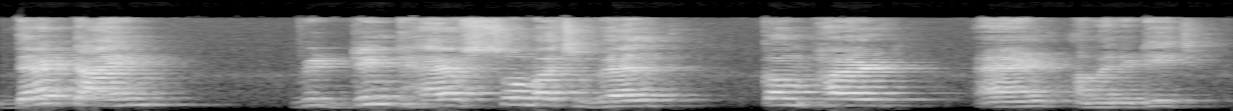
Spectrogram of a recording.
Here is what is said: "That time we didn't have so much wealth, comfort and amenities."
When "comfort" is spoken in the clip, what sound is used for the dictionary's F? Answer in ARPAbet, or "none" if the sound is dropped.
P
